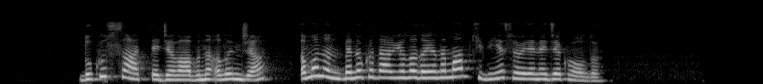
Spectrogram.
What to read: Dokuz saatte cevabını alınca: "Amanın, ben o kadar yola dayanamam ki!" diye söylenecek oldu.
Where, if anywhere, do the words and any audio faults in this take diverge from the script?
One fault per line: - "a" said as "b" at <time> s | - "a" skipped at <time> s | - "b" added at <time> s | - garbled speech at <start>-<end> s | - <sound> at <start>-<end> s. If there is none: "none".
none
